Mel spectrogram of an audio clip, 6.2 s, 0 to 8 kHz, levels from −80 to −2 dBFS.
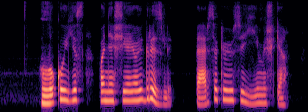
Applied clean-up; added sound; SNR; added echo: none; none; none; none.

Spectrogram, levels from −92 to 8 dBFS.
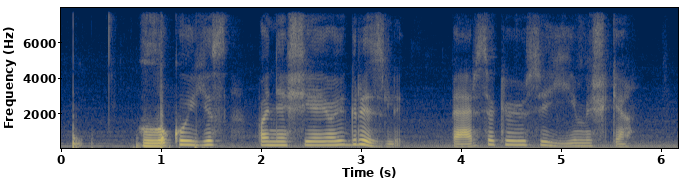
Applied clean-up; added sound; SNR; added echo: none; Microwave oven; 11 dB; none.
